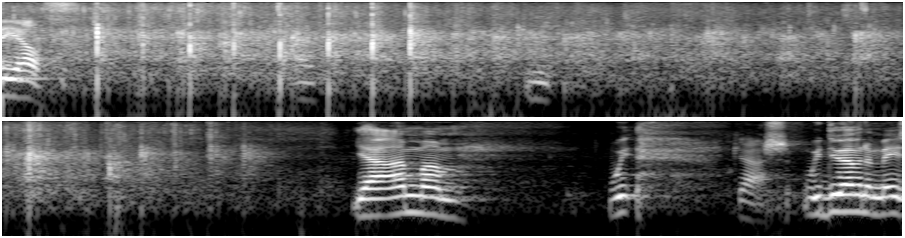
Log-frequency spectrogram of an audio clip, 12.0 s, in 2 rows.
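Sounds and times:
speech: 0:00.0 - 0:00.6, 0:08.4 - 0:09.2, 0:10.0 - 0:12.0
audience applause: 0:00.0 - 0:07.9.

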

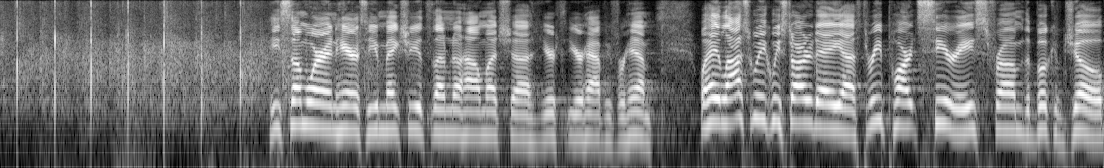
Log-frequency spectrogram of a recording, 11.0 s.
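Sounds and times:
audience clapping: 0:00.0 - 0:04.2
speech: 0:02.7 - 0:11.0.

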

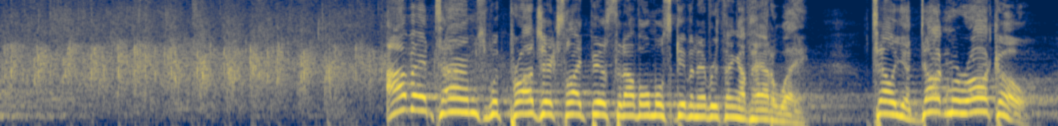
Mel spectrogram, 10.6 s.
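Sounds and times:
audience clapping: 0:00.0 - 0:05.7
speech: 0:03.9 - 0:08.2, 0:08.8 - 0:10.4.

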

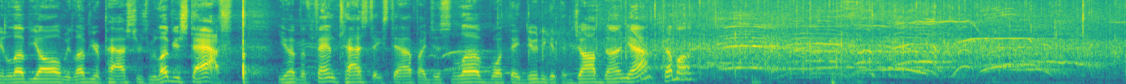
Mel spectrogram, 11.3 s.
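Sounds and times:
speech: 0:00.1 - 0:07.7
audience clapping: 0:05.3 - 0:11.2
audience shouts and whoops: 0:06.9 - 0:11.2.

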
